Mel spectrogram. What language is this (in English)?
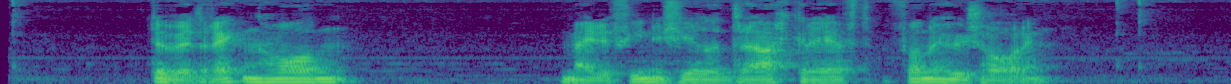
Western Frisian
